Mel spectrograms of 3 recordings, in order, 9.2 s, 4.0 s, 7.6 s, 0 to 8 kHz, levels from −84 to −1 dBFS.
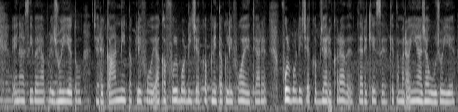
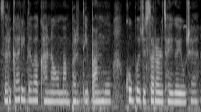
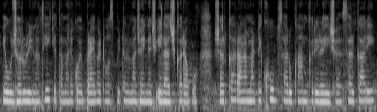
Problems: constant background noise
